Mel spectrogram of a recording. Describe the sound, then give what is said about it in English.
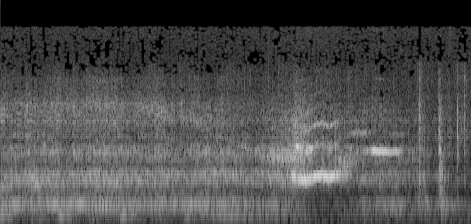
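A car engine rumbles steadily as the vehicle approaches a hospital, then a brief squeal of brakes as it slows and stops by the ambulance entrance, followed by the idling engine settling and a few light clicks. “I'll leave the car right here by the ambulance entrance”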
